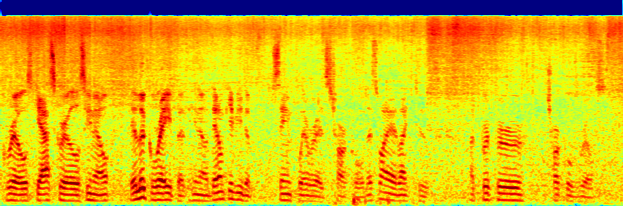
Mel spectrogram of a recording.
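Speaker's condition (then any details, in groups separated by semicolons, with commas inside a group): No condition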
